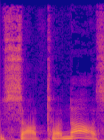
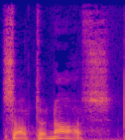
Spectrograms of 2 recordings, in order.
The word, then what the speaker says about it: Satanas: Satan in the Greek is the word satanos, S-A-T-A-N-O-S. Or N-A-S, excuse me. Satanas. It's pronounced Sa-ta-nos. Satanas.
